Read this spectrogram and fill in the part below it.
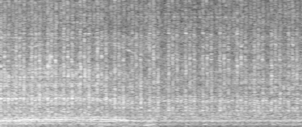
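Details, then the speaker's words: Isuzu D-Max diesel idling rough with a lumpy beat; disconnecting injector four makes no difference, number one a big difference, number three kills it at once. "but disconnect number three it kills it straight away doesn't it"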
